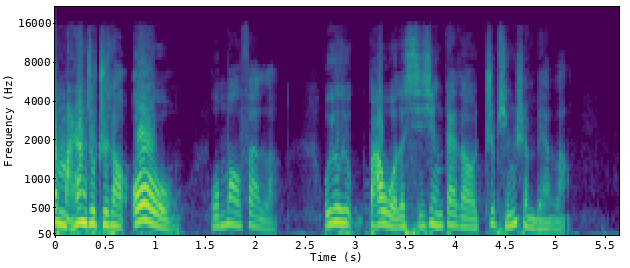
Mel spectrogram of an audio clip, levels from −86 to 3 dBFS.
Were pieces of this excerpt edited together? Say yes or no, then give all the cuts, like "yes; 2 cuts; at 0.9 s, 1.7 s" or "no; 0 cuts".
yes; 1 cut; at 1.5 s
